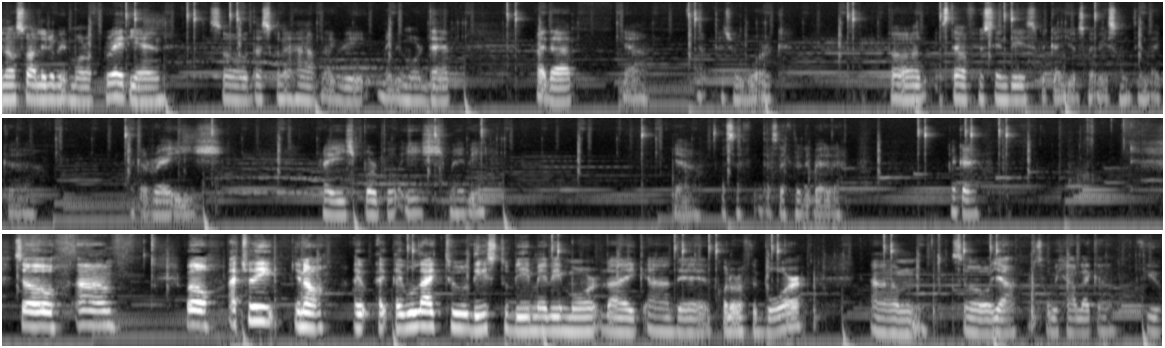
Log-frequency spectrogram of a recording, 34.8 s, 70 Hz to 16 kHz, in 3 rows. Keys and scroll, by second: 19.6 Escape.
